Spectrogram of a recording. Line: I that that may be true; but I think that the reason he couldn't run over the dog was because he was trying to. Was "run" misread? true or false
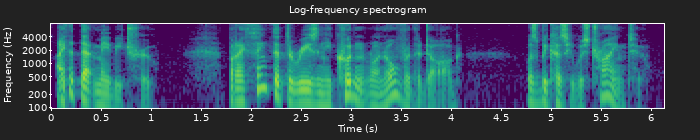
false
